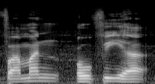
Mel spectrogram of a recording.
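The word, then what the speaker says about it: فمن اوفیٰ: کے دکھا دیتے ہیں۔ فا زبر فا، میم نون زبر من، فمن، عین پیش او، فا زیر فی، او فی، یا زبر یا، او فی یا، فمن اوفیہ۔ تو اب یہاں کیا قاعدہ ہو رہا ہے؟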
